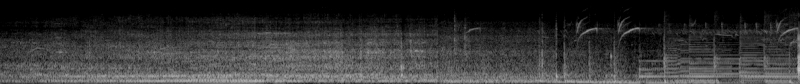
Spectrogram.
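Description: Street ambience of traffic and crowd noise, with a few short bird chirps midway, and a brief run of steady music notes near the end.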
